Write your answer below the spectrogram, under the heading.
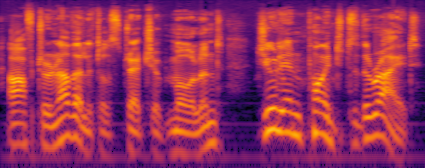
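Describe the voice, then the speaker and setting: A man's voice: mid-range voice, big pitch swings, a little fast, a bit bright, a little hiss or hum. A man reading scripted children's story narration as an audiobook narrator.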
